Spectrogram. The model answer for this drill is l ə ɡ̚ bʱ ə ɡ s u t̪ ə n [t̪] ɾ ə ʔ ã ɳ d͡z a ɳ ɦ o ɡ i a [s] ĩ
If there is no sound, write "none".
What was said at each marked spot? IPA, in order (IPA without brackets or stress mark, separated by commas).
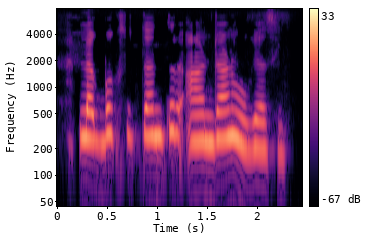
t̪, s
